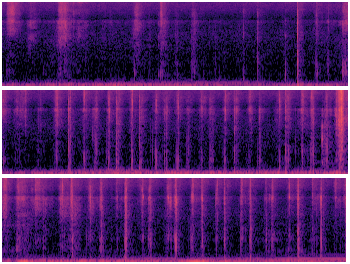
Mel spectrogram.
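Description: A small pink, yellow and purple molded plastic Kirby toy figure held in the hand, with fingernails tapping and scratching its smooth surface. Many quick, light, irregular clicks and soft scratches sound over a low, steady hum, with a couple of slightly louder taps near the end.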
